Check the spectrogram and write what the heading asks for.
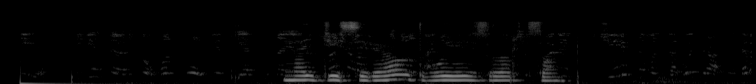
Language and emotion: Russian, sad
